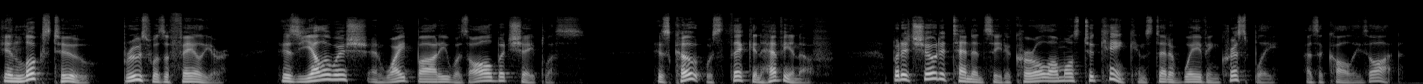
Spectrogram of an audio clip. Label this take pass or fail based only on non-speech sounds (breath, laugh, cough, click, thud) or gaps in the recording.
pass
